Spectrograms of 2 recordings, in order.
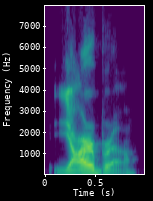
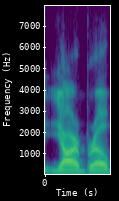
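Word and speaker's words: Yarbrough: um on Twitter Anthony Yar bro but the the Bro in their last name is b r o u g but the Twitter handle is like bro like brother um tweeted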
